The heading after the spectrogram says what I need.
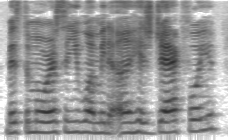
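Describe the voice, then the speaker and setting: A woman's voice: on the high side, level tone, fast talker, pitched above the performer's own voice, natural voice. Cassie, a woman doing an eager young farm girl. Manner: eager, polite questions.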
